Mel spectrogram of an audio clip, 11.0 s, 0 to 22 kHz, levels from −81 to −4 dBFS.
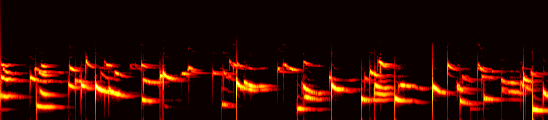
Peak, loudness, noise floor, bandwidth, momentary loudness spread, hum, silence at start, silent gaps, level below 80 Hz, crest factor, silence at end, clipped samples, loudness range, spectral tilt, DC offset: -2 dBFS; -23 LUFS; -45 dBFS; 5 kHz; 17 LU; none; 0 s; none; -58 dBFS; 22 dB; 0 s; under 0.1%; 3 LU; -7.5 dB/octave; under 0.1%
